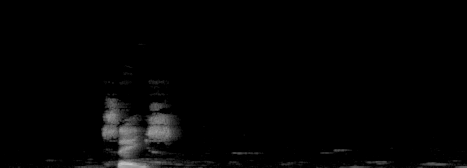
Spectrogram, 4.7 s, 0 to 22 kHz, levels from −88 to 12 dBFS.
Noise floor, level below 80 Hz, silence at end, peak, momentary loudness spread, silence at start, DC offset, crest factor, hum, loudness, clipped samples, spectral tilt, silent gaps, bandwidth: -80 dBFS; -82 dBFS; 3 s; -6 dBFS; 16 LU; 1 s; under 0.1%; 24 dB; none; -23 LUFS; under 0.1%; -3.5 dB/octave; none; 9.4 kHz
